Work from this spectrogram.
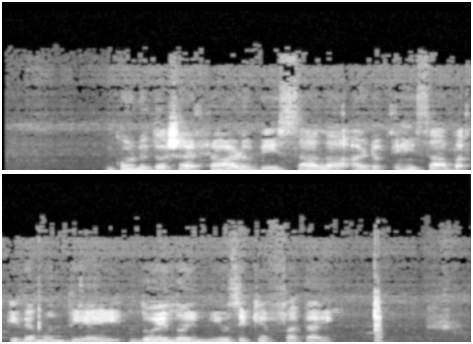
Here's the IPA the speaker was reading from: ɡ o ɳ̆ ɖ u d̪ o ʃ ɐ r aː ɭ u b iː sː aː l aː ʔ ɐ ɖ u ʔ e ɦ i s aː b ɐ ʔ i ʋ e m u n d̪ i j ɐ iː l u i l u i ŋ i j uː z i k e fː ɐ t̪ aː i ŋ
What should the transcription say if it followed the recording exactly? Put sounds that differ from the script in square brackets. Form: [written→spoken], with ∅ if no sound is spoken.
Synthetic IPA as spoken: ɡ o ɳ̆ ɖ u d̪ o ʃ ɐ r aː ɭ u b iː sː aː l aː ʔ ɐ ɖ u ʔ e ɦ i s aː b ɐ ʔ i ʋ e m u n d̪ i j ɐ iː l u i l u i [ŋ→m] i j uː z i k e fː ɐ [t̪→d̪] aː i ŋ

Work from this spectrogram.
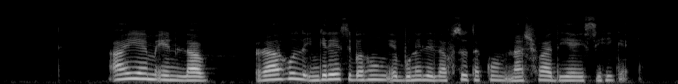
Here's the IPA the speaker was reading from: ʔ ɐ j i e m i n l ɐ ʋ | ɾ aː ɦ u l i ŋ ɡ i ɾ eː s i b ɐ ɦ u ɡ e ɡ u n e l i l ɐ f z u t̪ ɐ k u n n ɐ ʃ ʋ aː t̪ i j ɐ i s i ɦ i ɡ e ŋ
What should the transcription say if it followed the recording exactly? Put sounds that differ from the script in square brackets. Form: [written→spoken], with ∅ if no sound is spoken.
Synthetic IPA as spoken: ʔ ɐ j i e m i n l ɐ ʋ | ɾ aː ɦ u l i ŋ ɡ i ɾ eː s i b ɐ ɦ u [ɡ→ŋ] e [ɡ→b] u n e l i l ɐ f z u t̪ ɐ k u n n ɐ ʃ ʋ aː [t̪→d̪] i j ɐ i s i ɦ i ɡ e ŋ

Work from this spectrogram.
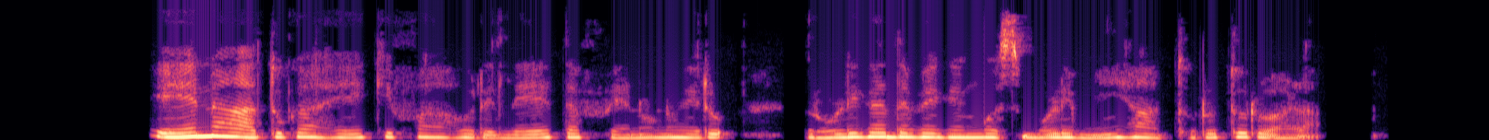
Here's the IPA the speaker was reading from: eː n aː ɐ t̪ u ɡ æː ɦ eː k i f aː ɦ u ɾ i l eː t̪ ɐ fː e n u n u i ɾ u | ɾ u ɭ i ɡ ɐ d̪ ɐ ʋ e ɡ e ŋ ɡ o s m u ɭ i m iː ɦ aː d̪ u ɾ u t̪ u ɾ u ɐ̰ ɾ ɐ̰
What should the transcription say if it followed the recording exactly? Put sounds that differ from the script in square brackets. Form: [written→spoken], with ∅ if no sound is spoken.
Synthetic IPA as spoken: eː n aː ɐ t̪ u ɡ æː ɦ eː k i f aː ɦ u ɾ i l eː t̪ ɐ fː e n u n u i ɾ u | ɾ u ɭ i ɡ ɐ d̪ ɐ ʋ e ɡ e ŋ ɡ o s m u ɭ i m iː ɦ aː [d̪→t̪] u ɾ u t̪ u ɾ u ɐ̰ [ɾ→ɭ] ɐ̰

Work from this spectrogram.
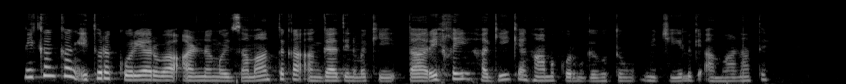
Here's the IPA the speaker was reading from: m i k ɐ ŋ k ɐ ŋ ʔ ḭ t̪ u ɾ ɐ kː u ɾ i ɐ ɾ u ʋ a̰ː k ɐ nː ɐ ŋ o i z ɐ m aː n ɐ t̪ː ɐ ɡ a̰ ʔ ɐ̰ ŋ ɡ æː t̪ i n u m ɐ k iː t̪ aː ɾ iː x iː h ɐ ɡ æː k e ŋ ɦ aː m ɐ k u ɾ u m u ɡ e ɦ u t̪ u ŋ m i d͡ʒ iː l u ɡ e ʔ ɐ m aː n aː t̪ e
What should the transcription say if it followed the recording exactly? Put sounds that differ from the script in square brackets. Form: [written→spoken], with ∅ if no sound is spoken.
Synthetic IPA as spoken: m i k ɐ ŋ k ɐ ŋ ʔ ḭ t̪ u ɾ ɐ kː u ɾ i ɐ ɾ u ʋ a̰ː [k→ʔ] ɐ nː ɐ ŋ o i z ɐ m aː n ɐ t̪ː ɐ [ɡ→k] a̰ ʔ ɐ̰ ŋ ɡ æː [t̪→d̪] i n u m ɐ k iː t̪ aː ɾ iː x iː h ɐ ɡ [æː→iː] k e ŋ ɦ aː m ɐ k u ɾ u m u ɡ e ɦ u t̪ u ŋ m i d͡ʒ iː l u ɡ e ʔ ɐ m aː n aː t̪ e

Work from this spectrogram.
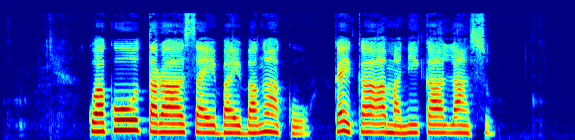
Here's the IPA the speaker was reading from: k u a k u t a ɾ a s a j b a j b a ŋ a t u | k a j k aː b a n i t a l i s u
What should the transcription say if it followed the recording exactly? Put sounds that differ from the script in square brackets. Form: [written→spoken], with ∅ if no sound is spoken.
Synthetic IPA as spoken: k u a k u t a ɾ a s a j b a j b a ŋ a [t→k] u | k a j k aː [b→m] a n i [t→k] a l [i→a] s u

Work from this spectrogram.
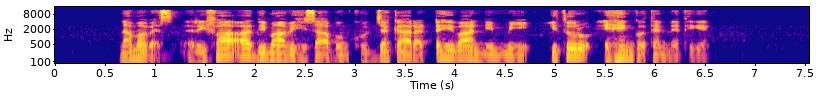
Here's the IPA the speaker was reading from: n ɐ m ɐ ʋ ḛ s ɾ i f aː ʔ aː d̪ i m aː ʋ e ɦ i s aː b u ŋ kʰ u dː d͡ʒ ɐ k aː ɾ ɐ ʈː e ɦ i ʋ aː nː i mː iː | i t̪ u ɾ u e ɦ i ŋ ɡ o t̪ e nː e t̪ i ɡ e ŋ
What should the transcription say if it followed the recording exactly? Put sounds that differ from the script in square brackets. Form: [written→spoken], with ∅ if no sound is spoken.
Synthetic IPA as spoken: n ɐ m ɐ ʋ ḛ s ɾ i f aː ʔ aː d̪ i m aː ʋ [e→i] ɦ i s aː b u ŋ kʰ u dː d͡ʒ ɐ k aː ɾ ɐ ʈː e ɦ i ʋ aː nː i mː iː | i t̪ u ɾ u e ɦ [i→e] ŋ ɡ o t̪ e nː e t̪ i ɡ e ŋ

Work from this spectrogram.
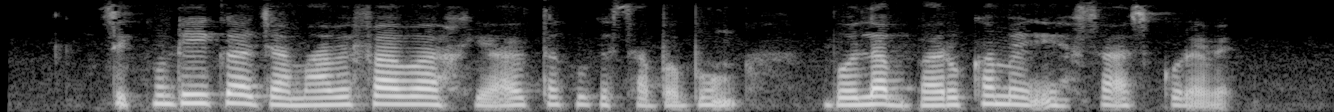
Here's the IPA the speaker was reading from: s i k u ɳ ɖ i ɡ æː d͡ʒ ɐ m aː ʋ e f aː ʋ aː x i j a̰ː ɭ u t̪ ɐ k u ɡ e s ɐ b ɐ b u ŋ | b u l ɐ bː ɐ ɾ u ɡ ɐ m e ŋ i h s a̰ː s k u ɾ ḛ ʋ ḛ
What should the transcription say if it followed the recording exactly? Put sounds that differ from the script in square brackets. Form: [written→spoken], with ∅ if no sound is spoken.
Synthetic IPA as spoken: s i k u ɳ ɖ [i→iː] ɡ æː d͡ʒ ɐ m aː ʋ e f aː ʋ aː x i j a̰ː [ɭ→l] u t̪ ɐ k u ɡ e s ɐ b ɐ b u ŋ | b [u→o] l ɐ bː ɐ ɾ u [ɡ→k] ɐ m e ŋ i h s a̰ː s k u ɾ ḛ ʋ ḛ

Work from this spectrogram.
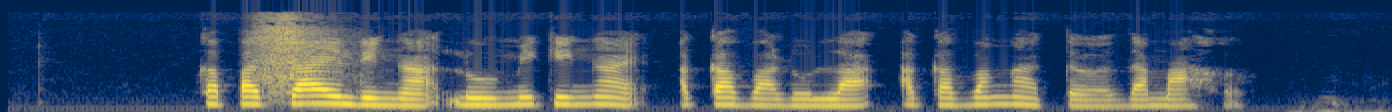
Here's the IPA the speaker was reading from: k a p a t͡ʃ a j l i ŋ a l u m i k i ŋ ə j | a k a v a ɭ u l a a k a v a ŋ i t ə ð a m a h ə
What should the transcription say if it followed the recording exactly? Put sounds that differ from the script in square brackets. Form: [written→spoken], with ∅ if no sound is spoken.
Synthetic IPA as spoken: k a p a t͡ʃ a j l i ŋ a l u m i k i ŋ [ə→a] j | a k a v a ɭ u l a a k a v a ŋ [i→a] t ə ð a m a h ə

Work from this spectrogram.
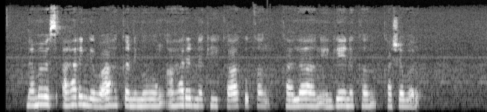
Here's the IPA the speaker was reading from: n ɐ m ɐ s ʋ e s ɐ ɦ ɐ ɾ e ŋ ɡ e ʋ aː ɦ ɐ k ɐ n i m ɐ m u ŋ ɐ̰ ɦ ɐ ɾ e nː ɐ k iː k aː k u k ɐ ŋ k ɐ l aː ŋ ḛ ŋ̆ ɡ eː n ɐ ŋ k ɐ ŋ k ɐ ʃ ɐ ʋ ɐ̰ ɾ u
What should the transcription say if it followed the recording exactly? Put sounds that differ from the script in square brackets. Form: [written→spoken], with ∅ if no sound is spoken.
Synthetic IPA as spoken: n ɐ m ɐ [s→∅] ʋ e s ɐ ɦ ɐ ɾ e ŋ ɡ e ʋ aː ɦ ɐ k ɐ n i m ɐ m u ŋ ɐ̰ ɦ ɐ ɾ e nː ɐ k iː k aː k u k ɐ ŋ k ɐ l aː ŋ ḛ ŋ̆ ɡ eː n ɐ [ŋ→∅] k ɐ ŋ k ɐ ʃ ɐ ʋ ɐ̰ ɾ u

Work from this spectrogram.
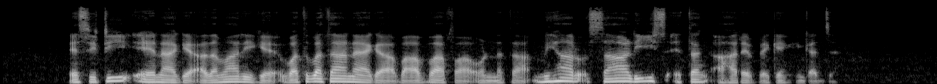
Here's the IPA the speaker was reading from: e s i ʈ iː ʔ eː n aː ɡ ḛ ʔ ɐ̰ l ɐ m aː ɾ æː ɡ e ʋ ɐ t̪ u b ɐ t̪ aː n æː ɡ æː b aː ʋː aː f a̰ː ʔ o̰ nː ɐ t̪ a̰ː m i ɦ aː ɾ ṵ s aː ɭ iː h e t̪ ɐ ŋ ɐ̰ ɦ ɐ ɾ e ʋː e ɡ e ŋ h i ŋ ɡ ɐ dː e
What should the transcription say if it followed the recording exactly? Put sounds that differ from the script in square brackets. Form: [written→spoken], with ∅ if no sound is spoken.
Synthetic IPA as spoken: e s i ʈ iː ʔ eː n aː ɡ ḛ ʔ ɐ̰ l ɐ m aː ɾ [æː→iː] ɡ e ʋ ɐ t̪ u b ɐ t̪ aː n æː ɡ æː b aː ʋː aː f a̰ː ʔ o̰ nː ɐ t̪ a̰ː m i ɦ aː ɾ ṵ s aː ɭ iː [h→s] e t̪ ɐ ŋ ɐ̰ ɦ ɐ ɾ e ʋː e ɡ e ŋ h i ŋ ɡ ɐ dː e

